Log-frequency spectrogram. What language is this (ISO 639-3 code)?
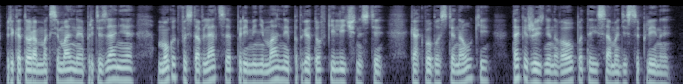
rus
